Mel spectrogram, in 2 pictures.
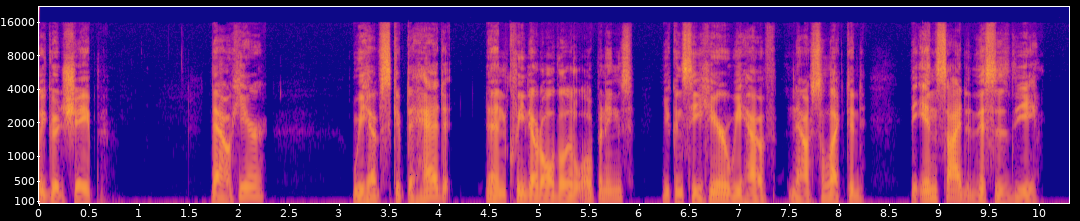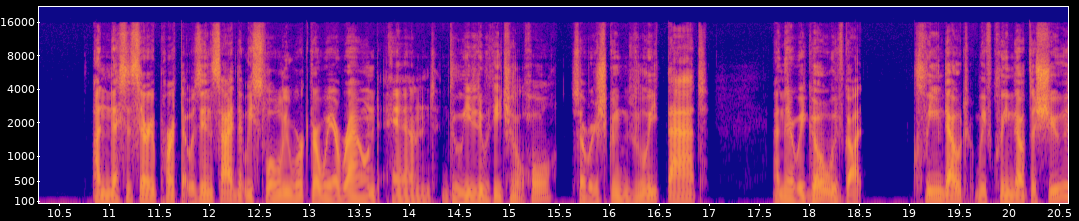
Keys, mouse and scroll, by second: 0.0 t, 1.0 alt+h, 1.4-2.3 scroll down 9, 1.7 middle click, 2.3 click, 3.0 l, 3.3-5.7 middle drag, 5.7 click, 6.0-7.4 middle drag, 7.4 click, 7.8-9.3 middle drag, 10.4 scroll up 5, 10.7-14.9 middle drag, 15.4-15.7 scroll down 4, 15.7-17.1 middle drag, 17.9 scroll down 3, 18.0-19.7 middle drag, 19.7 scroll down 2, 19.9 scroll up 3, 20.1 shift+middle click.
